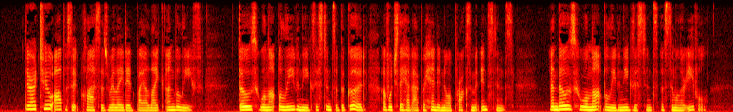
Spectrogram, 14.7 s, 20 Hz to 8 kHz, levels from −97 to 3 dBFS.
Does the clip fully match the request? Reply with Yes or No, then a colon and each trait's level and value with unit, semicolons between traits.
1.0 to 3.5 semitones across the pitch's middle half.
Yes: average, 2.9 semitones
